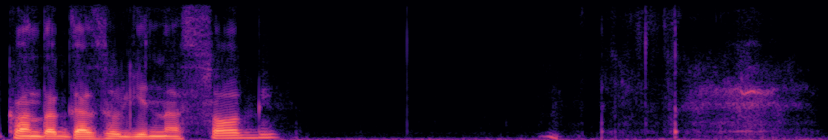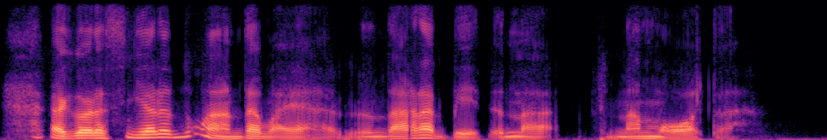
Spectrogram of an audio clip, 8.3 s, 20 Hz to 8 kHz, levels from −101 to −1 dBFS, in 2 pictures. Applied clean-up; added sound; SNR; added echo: neural diffusion model UNIVERSE++.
